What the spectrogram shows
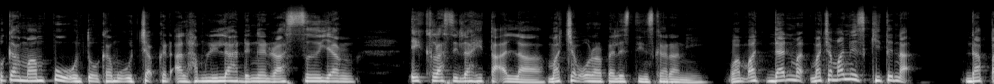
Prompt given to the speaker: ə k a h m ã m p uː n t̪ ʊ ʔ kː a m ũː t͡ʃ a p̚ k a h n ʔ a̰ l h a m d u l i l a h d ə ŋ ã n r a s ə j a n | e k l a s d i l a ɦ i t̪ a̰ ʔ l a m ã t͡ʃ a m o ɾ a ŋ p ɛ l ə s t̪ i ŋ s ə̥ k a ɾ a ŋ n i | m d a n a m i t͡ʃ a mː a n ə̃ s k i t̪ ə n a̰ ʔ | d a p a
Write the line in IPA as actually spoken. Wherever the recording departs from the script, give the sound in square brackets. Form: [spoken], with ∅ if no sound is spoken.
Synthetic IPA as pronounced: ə k a h m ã m p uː n t̪ ʊ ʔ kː a m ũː t͡ʃ a p̚ k a [∅] n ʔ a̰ l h a m d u l i l a h d ə ŋ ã n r a s ə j a [ŋ] | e k l a s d i l a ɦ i t̪ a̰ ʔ l a m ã t͡ʃ a m o ɾ a ŋ p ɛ l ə s t̪ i [n] s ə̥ k a ɾ a ŋ n i | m d a n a m [a] t͡ʃ a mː a n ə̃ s k i t̪ ə n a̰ ʔ | d a p a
